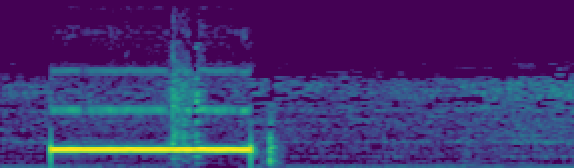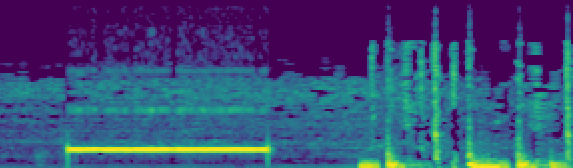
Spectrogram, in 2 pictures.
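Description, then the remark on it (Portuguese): Two long, steady telephone ringback tones, each about two seconds and several seconds apart, sound over a quiet line while waiting for an answer, followed by brief clattering handling noises. “É simples os caras atender um telefone, cara.”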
